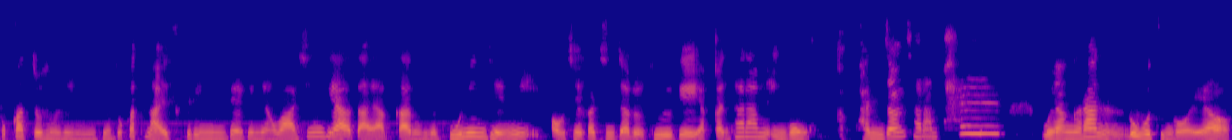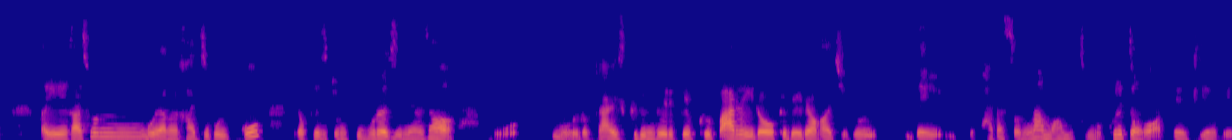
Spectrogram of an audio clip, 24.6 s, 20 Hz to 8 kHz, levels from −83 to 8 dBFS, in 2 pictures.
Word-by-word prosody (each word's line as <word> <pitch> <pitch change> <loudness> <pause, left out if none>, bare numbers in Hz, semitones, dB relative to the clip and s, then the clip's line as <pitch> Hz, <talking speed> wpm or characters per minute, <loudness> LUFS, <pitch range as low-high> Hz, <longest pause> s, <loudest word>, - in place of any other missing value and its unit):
똑같죠 215 -5 +1
선생님. 160 -5 -5
그냥 155 +2 -7
똑같은 235 +2 -4
아이스크림인데 180 +4 -1
그냥 170 -3 -3
와 160 +2 +4
신기하다. 250 -7 +3
약간 150 0 +2
그냥 150 -1 -5
보는 230 +3 +3
재미. 190 +5 0
어 160 0 +1
제가 175 +1 -1
진짜로 170 -2 0
그게 175 -2 +1
약간 140 -1 -2
사람 255 -2 -1
인공 170 +3 +1 0.3
과 - - -19
관절, 230 +11 +1
사람 245 -4 -5
팔 435 - -1 0.4
모양을 180 +2 +3
한 235 -8 +3
로봇인 175 -1 +3
거예요. 130 +5 +4 0.5
얘가 145 +1 +3
손 245 +4 -4 0.4
모양을 155 0 +1
가지고 140 -2 -4
있고 265 - 0 0.3
이렇게 150 +2 -3
해서 145 -4 -6
좀 150 0 -7
구부러지면서 170 0 +1 0.4
뭐 450 +2 -11 0.3
뭐 475 -1 -6
이렇게 - - -7
아이스크림도 150 +3 -1
이렇게 140 +2 -1
그 145 - -1
바를 205 - +5
이렇게 135 -1 +4
내려 140 +3 +2
가지고 130 - -5 0.4
내리 125 -2 -2 0.4
받았었나? 200 +10 -5
뭐 170 -2 -5
아무튼 170 -6 -12
뭐 - - -12
그랬던 190 -2 0
것 - - 0
같아요 125 -2 -6
기억에. 125 - -8
170 Hz, 320 characters per minute, -30 LUFS, 150-210 Hz, 0.5 s, 바를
